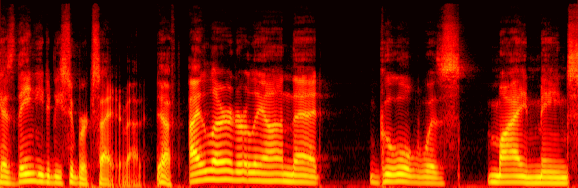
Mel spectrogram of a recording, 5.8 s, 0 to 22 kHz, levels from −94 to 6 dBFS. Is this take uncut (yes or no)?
no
